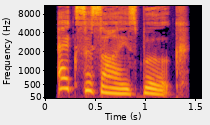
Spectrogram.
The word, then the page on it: exercise book: British English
